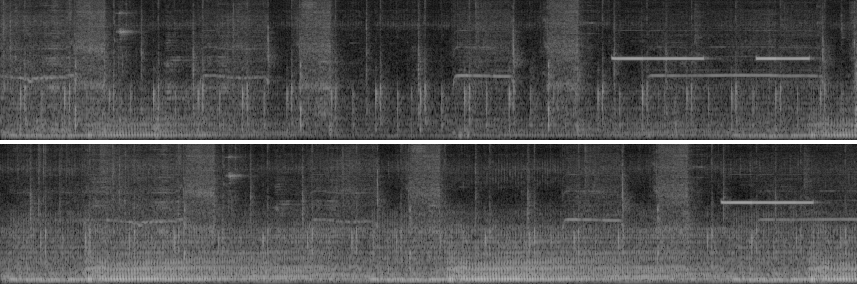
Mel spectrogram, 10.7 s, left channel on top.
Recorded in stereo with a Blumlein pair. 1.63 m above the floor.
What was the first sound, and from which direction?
A motorcycle, 65° right.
